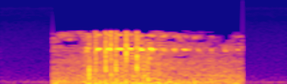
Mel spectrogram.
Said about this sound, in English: A dove's wing whirl is an example of a bird sound that can be used for identification that is not a song or a call. So let's listen one more time to these two birds' wing whirls. First, the Eurasian collared dove.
